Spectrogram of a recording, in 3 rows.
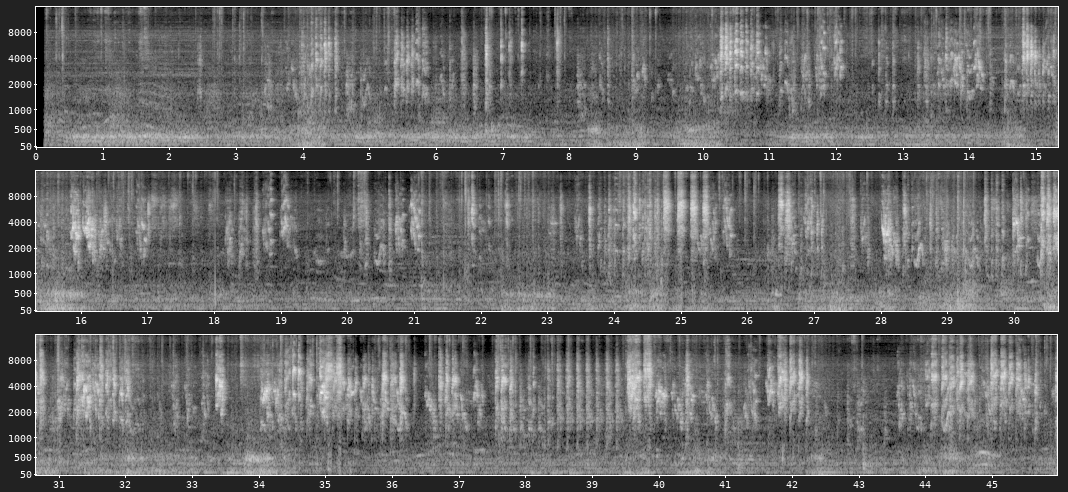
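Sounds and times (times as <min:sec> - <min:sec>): wing flutters: 0:00.2 - 0:35.2
budgerigars chirping and chattering: 0:01.0 - 0:45.9.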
